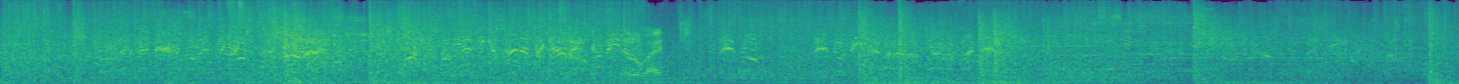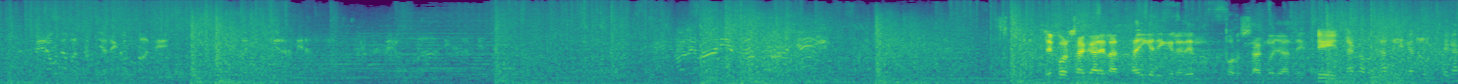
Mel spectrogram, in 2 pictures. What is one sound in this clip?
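Gunfire and explosions rumble across a battle.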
